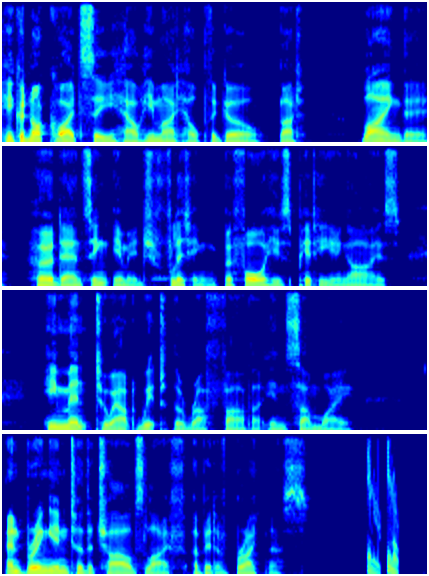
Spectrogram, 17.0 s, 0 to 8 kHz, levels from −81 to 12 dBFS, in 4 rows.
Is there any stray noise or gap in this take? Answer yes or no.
yes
